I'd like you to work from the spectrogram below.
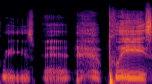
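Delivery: high, play-acted tearful, begging voice. Retelling a show scene where a shot man is found: imitating someone crying and begging. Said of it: "He's crying. He's like".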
